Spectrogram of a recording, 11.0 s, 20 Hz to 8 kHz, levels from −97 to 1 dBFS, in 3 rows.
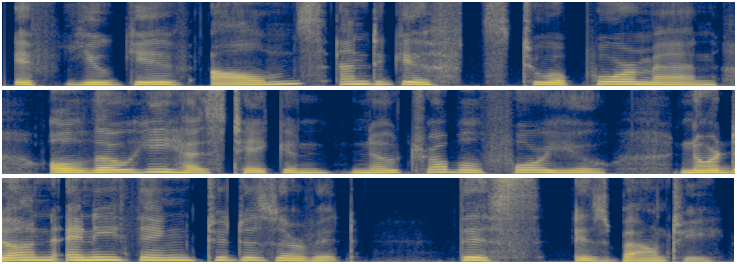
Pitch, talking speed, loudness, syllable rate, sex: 205 Hz, 145 wpm, -18 LUFS, 3.8 syllables/s, female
